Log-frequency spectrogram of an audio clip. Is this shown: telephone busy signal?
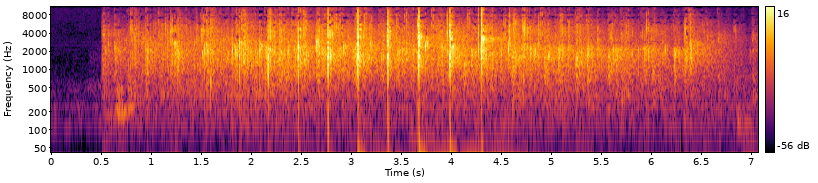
no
